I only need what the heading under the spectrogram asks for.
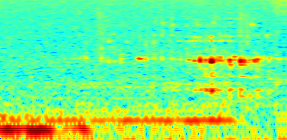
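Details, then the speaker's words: Dishwasher after removing a piece of glass jammed beside the drain pump impeller that stopped draining, set to drain: low steady pump hum with water rushing and gurgling out; draining normally. "draining properly now with the sink. So that's all it was, just a piece of glass stuck in there."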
